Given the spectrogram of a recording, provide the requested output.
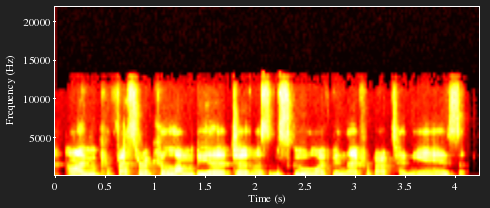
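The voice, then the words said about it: British accent. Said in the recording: “I'm British, which you may have guessed by my accent.”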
